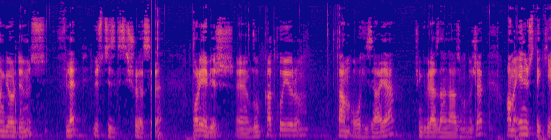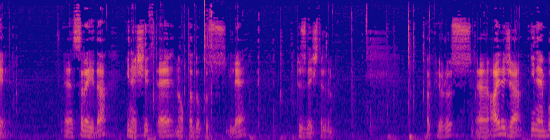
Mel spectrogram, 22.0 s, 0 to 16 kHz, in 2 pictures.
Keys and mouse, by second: 3.7 ctrl+r, 9.6 click, 9.8 middle click, 10.3 a, 10.9 b, 14.0 shift+e, 15.8 middle click, 17.0 Tab, 19.2 z, 20.9 Tab, 21.7 KP_3.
